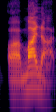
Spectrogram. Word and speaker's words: Minot: Minot.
